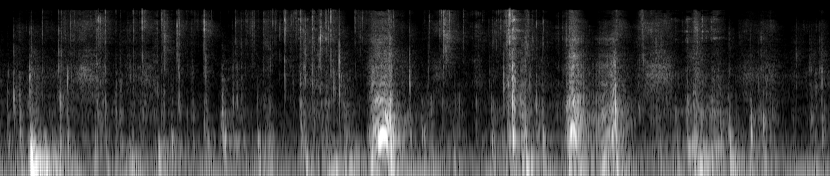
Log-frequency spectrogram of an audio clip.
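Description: A zipper slides open around a case.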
